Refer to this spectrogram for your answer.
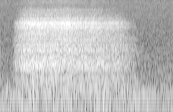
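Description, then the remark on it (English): A single deep breath drawn in through the nose during a relaxation exercise, a steady airy hiss lasting about a second, fairly loud, with no talking over it. “Breathe in and breathe out. Breathe in.”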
